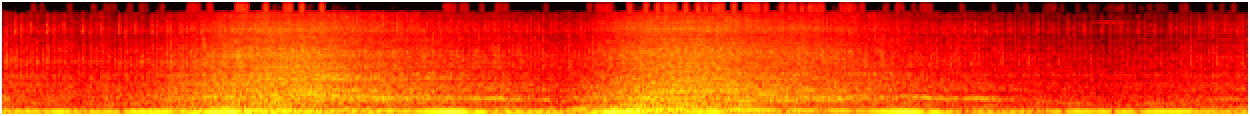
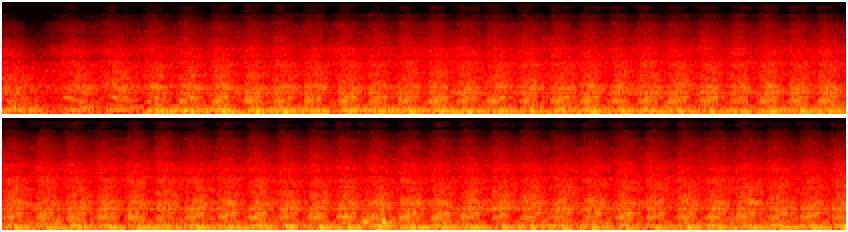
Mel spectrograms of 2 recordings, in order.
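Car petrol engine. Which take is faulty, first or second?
second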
